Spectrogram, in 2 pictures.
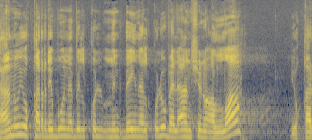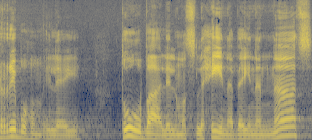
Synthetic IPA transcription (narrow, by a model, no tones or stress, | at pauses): kaːnujʊqɑrːɪbuːnabɪlqʊlbeːnalqʊluːbalʔaːnʃɪnuʔɑlˤːɑːh | jʊqɑrːɪbʊɦʊmʔɪ̰leːj | t̪ˤuːbalɪlmʊsˤlɪħiːnbeːnanːaːs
